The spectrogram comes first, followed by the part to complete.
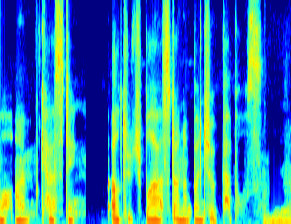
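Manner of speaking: hushed, soft whisper.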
